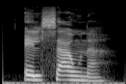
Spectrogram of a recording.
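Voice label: female, spanish; the Sauna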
